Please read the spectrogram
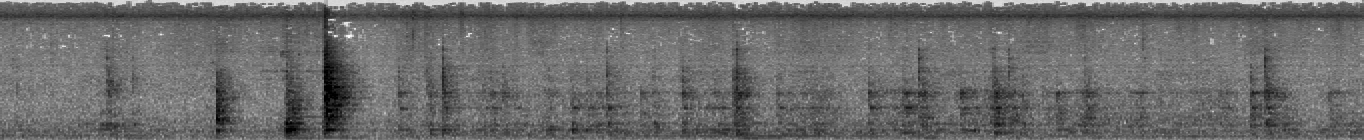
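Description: Metal clinks and knocks as a shaper's feed nut is threaded by hand onto its lead screw and handled over a cast iron surface plate: three sharp knocks about two to three and a half seconds in, then lighter clicks.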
